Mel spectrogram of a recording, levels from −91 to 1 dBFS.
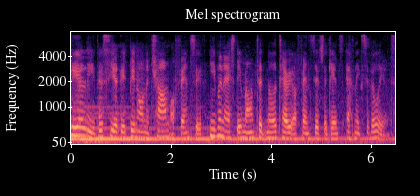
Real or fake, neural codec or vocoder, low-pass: fake; codec, 44.1 kHz, 7.8 kbps, Pupu-Codec; 7.2 kHz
